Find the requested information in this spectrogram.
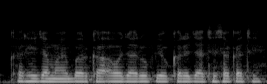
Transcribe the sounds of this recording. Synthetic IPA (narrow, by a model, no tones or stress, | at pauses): kʰɐɾɦid͡ʒɐmaːjbəɾkaʔɐʋd͡ʒaːɾʊpjoːɡ̚kɐɾed͡ʒaːt̪esɐkət̪ɦeː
